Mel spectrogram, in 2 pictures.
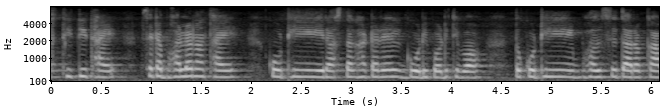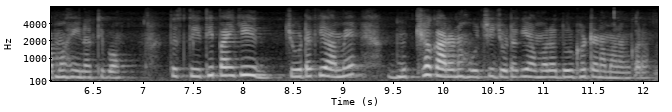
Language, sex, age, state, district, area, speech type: Odia, female, 18-30, Odisha, Kalahandi, rural, spontaneous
